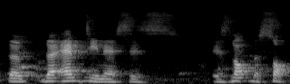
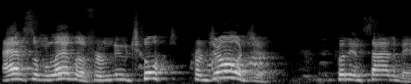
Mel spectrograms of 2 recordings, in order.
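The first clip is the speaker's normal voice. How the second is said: cowboy boots voice; 7 semitones higher, 6 dB louder than usual. Acted. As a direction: put on a weird cowboy accent, pitched way up. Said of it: "That's a weird accent".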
